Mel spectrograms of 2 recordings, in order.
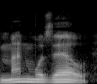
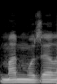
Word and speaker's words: mademoiselle: And number three, the third one you can use is mademoiselle. Don't forget that middle E is silent. It's not mademoiselle, it's mademoiselle.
